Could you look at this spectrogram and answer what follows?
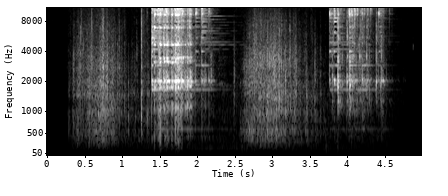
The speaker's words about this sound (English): I'm going to put some food in your bowl, then let you out of your cage. Okay, puppy? Wait there.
